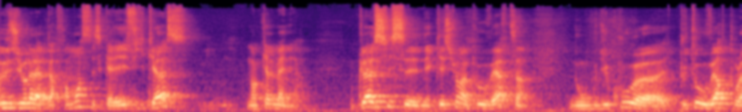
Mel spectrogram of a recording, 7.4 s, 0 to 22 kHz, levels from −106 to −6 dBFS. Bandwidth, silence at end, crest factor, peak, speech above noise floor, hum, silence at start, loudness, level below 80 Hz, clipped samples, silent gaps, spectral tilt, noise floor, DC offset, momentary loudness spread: 19 kHz; 0 s; 14 dB; -4 dBFS; 23 dB; none; 0 s; -18 LUFS; -46 dBFS; under 0.1%; none; -4 dB/octave; -40 dBFS; under 0.1%; 13 LU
